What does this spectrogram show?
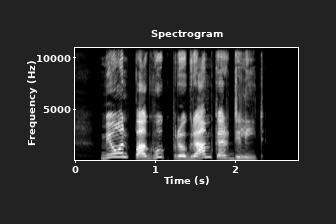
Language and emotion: Kashmiri, neutral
